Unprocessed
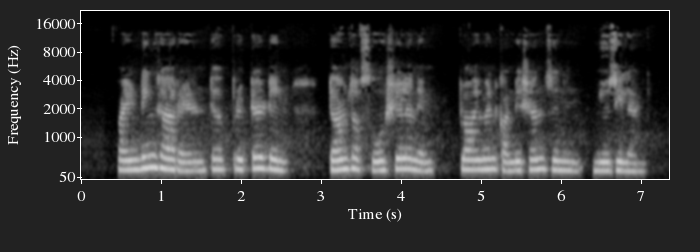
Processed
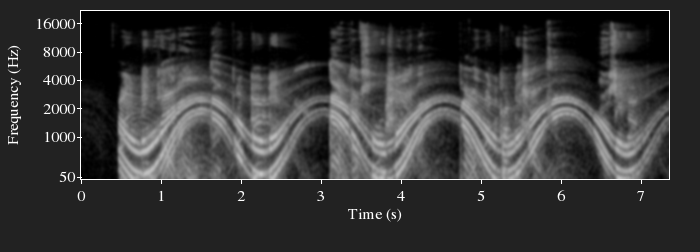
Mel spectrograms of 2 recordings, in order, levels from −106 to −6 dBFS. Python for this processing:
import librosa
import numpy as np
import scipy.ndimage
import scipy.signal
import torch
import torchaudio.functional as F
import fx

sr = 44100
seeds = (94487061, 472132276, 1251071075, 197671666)

y = fx.room_shoebox(x, sr, seeds[0], volume_m3=2000.0, walls='mixed', distance_m=0.6)
y = fx.ring_lfo(y, sr, carrier_hz=1300.0, swing_pct=70, hz=0.66)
